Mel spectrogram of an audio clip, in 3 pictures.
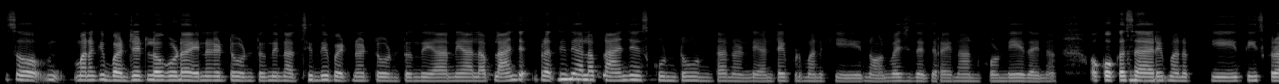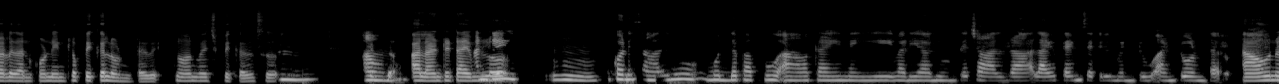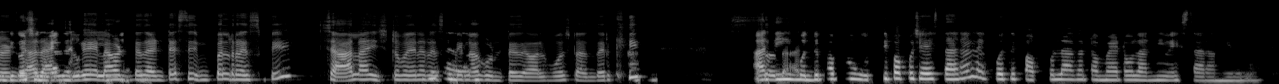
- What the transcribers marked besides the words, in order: in English: "సో"; in English: "బడ్జెట్‌లో"; in English: "ప్లాన్"; in English: "ప్లాన్"; in English: "నాన్ వెజ్"; in English: "పికల్"; in English: "నాన్ వెజ్ పికల్స్"; tapping; in English: "లైఫ్ టైమ్"; in English: "యాక్చువల్‌గా"; in English: "సింపుల్ రెసిపీ"; other background noise; in English: "రెసిపీ"; in English: "ఆల్మోస్ట్"; in English: "సో"
- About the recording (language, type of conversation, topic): Telugu, podcast, బడ్జెట్ తక్కువగా ఉన్నప్పుడు కూడా ప్రేమతో వండడానికి మీరు ఏ సలహా ఇస్తారు?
